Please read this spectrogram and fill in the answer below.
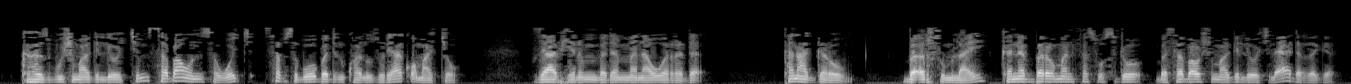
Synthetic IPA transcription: kʰəhɨzbuʃɪmaɡɨlːewo̞t͡ʃːɪmsəβawʊnsəwːo̞t͡ʃːsəβsɨβo̞bəd̪ɨnkʷʰanuzuɾeakʼo̞mat͡ʃːɛ̰w | ɪɡzjaβɦe̞ɾɨmbəd̪əmːənawɔrːəd̪ə | t̪ʰənaɡːəɾəwum | bəʔɨɾsumlajkʰənəbːəɾəwmənfəswʊsd̪o̞bəsəβawʃɪmaɡɨlːewo̞t͡ʃːlajad̪ərːəɡə

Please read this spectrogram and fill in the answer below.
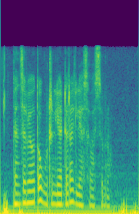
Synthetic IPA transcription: ɡ̥ənzəβjawt̪ʼəwbud̪ɨnlijad̪ːəɾad͡ʒlijasːəβasːɨβnəw

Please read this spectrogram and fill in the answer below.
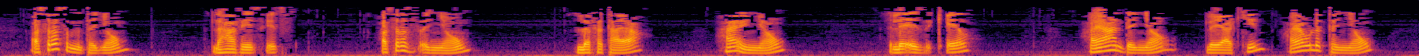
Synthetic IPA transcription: ʔa̰sɾasɨmːɨnt̪ʰəɲːawm | ləɦafesʼet͡s̪ʼ | ʔasɾazət̪ʼəɲːawm | ləfət̪ʰaja | hajoɲːaw | ləezkʼel | hajaand̪əɲːaw | ləjakʰin | hajahulət̪ːəɲːaw

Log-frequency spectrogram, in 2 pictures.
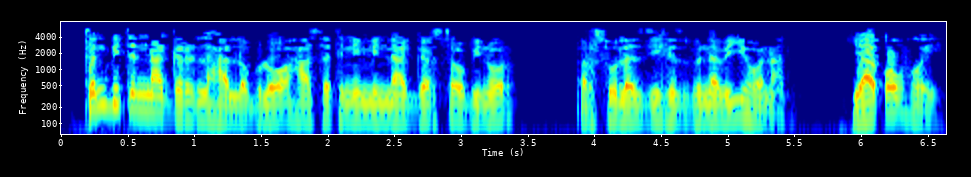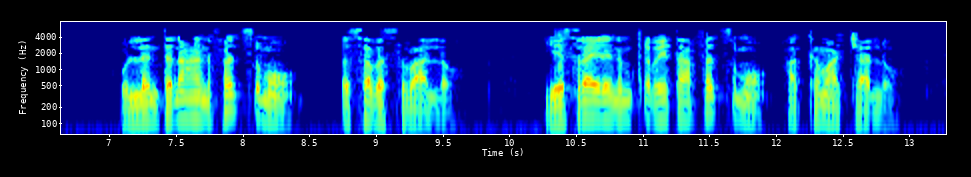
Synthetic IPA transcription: t̪ʰɨnbit̪ʼɨnːaɡːəɾɨlːəɦalːəhubɨlo̞ɦasət̪ʰɨnjɛmːinːaɡːəɾsəwbino̞ɾ | ʔɨ̰ɾsuləzːihɦɨzbnəβɨjːɪho̞na̰l | jakʼo̞βho̞̰j | wulːənt̪ʰənahɨnfəsʼɨmo̞ | ʔɨsəβəsːɨβalːə̰hu | jɛɨsɾaʔe̞lɨnɨmkʼɨrːe̞t̪ʰafəsʼɨmo̞̰a̰kʰːəmat͡ʃːa̰lːə̰hu

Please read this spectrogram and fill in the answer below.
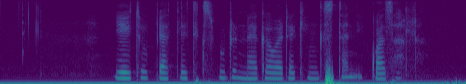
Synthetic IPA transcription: jɛit̪ʰjo̞pʼːjaat̪let̪ʰi̥ksbud̪ɨnːəɡəwɔd̪əkʰiŋɡɨst̪ʰənjɪɡʷazal

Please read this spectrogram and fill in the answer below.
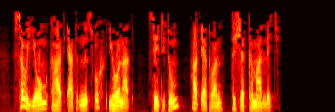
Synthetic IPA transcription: səwɨjːɛwmkʰəhat̪ʼjat̪nɨsʼṵhjɪho̞na̰l | se̞t̪ʰit̪ʰum | hat̪ʼjat̪ʰwant̪ʰɨʃːɛkːɨmalːət͡ʃː

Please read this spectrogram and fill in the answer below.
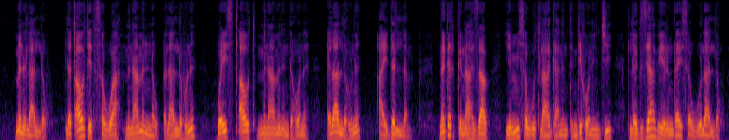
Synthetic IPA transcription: mɨnɨlalːəhu | lət̪ʼawt̪jɛt̪ʰə̥səwːamɨnamɨnːəwʔɨ̰lalːəɦunɨ | wɔjst̪ʼawt̪mɨnamɨnɨnd̪əho̞nə | ʔɨlalːəhunɨ | ʔajd̪əlːəm | nəɡəɾɡɨnahɨzaβ | jɛmːisəwːut̪ləaɡanɨnt̪ɨnd̪iho̞nɨɲd͡ʒi | ləɡzjaβhe̞ɾɨnd̪ajsəwːuɨlalːəhu

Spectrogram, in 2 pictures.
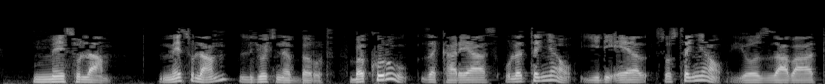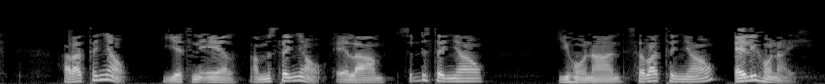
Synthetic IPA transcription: mesulamː | esulamlɨd͡ʒo̞t͡ʃːnəbːəɾṵt̪ | bəkʰuɾuzəkʰːaɾijashulət̪ːəɲːawjid̪iʔelso̞st̪ʰəɲːawjowzaβat̪ | ʔaɾat̪ːəɲːaw | jɛt̪niela̰mːɨst̪ʰəɲːawelamsɨd̪ːɨst̪ʰəɲːaw | jɪɦo̞nansəβat̪ʰːəɲːaweliɦo̞na̰j

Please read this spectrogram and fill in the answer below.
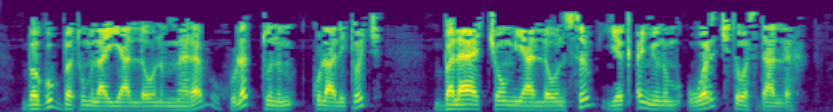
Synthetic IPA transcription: bəɡubːət̪ʰumlajːalːəwnməɾəβhulət̪ːunɨmkʰulalit̪ʰo̞t͡ʃː | bəlajat͡ʃːɛwmjalːəwnsɨβjɛkʼəɲːunɨmwɔɾt͡ʃt̪ʰɨwɔsd̪alːəh

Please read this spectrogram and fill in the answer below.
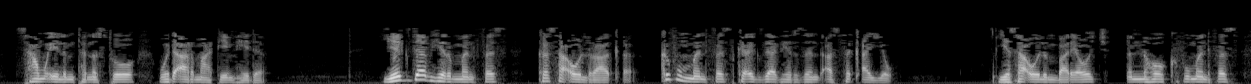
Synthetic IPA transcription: samuʔe̞lɨmt̪ʰənəst̪ʰo̞ | wɔd̪əaɾmat̪ʰe̞mɦe̞d̪ə | jɛɨɡzijaβhe̞ɾmənfəs | kʰəsa̰ʔulɾakʼə̰ | kʰɨfumənfəskʰəɨɡzijaβhe̞ɾzənd̪a̰sːəkʼajːɛw | jɛsaʔulɨmbaɾjawot͡ʃː | ɨnːɨɦo̞kʰɨ̥fumənfəs

